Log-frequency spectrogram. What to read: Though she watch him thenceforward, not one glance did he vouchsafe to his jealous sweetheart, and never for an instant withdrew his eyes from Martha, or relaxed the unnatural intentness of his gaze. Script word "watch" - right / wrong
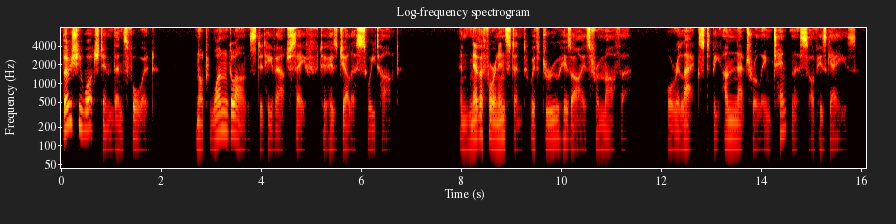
wrong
